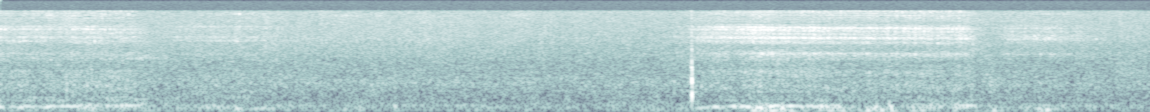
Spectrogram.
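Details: Beagle asleep and enjoying its nap, giving two low snoring rumbles with breathy hiss, one at the start and a longer one after a faint click midway, quiet room tone between.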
